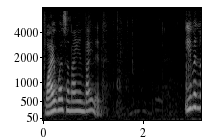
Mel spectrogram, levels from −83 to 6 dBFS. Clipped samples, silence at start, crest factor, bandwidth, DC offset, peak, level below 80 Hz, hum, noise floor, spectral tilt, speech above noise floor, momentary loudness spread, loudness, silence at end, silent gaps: under 0.1%; 0 s; 22 dB; 7.6 kHz; under 0.1%; -16 dBFS; -84 dBFS; none; -69 dBFS; -4 dB/octave; 35 dB; 15 LU; -36 LUFS; 0 s; none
